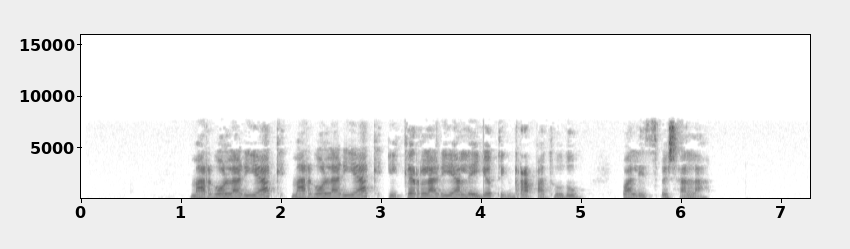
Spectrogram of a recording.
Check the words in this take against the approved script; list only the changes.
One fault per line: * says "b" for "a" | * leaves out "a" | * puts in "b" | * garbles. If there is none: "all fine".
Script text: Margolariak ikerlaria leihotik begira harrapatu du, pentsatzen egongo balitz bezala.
* puts in "margolariak"
* leaves out "begira"
* leaves out "pentsatzen egongo"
